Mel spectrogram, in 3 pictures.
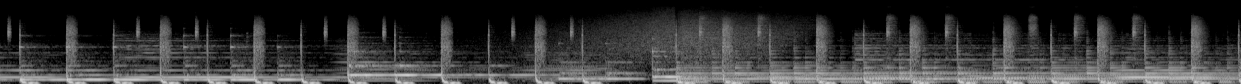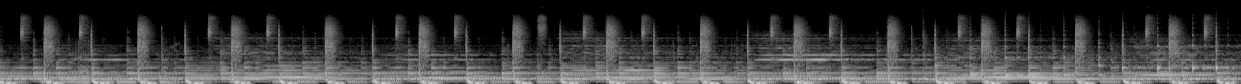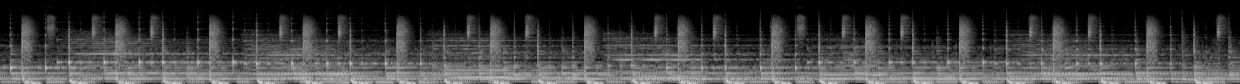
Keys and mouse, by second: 1.0 alt+click, 5.2-8.9 drag, 10.4-10.8 alt+drag, 11.3 alt+middle click, 12.1 alt+click, 13.4 alt+click, 14.7-15.9 drag, 18.5-20.5 drag, 19.5 KP_0, 22.0-22.5 alt+drag, 22.9-23.3 alt+drag, 23.5-23.9 alt+middle drag, 24.7 click, 29.7-30.5 alt+drag, 31.4 alt+click, 32.9-34.1 alt+drag, 35.2 alt+click.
